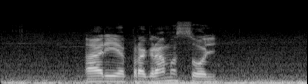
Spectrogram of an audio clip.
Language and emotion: Russian, neutral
